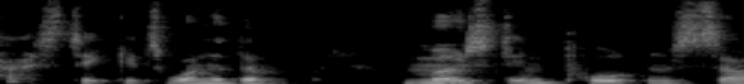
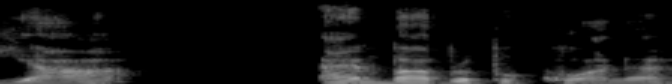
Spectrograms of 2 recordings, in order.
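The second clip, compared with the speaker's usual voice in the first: put-on Swiss German accent. Retelling a phone call to Dudu's number; imitating Barbara Pukwana's Swiss German accent. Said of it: "this Swiss German voice said".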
